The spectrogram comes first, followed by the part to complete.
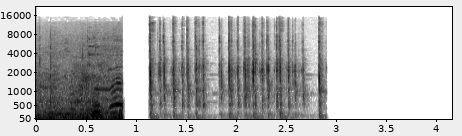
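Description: Voices chatting for about the first second, then a quick run of computer-keyboard typing clicks lasting about two seconds, an editing sound effect laid under a caption card.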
